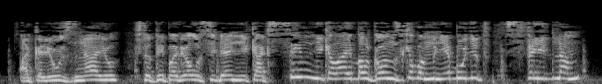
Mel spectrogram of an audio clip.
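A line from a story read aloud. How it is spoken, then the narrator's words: Shrieking. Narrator (Russian): Взвизгнул он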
